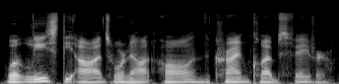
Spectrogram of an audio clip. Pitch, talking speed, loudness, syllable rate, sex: 105 Hz, 230 wpm, -18 LUFS, 4.9 syllables/s, male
